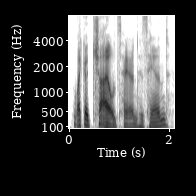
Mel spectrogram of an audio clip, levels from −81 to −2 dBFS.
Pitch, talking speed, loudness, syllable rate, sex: 105 Hz, 170 wpm, -20 LUFS, 3.2 syllables/s, male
